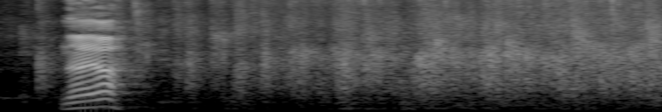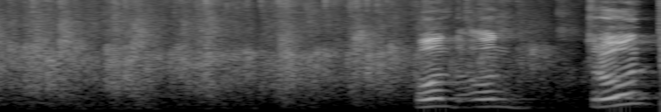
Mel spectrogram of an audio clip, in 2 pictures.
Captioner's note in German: Applaus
